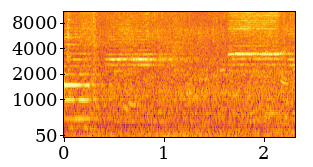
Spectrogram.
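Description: Street traffic with vehicle horns tooting over a steady low traffic rumble. A short horn note sounds right at the start, then two higher-pitched toots follow, one about half a second in and one near the end.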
